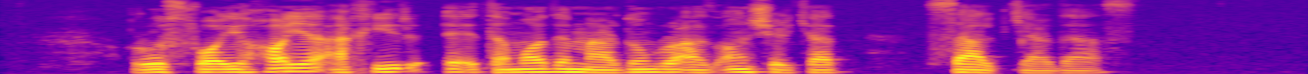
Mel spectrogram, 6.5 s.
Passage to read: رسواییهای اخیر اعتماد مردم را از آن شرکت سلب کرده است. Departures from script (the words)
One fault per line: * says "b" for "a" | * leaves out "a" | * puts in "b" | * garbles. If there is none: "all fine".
all fine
